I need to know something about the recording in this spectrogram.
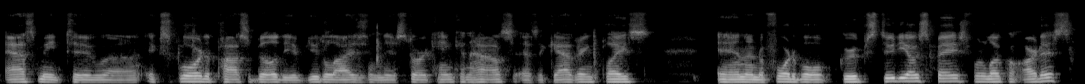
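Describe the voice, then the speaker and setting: An older man from the Netherlands, reading a prepared statement at public comment over a video call, measured, with frequent ums and uhs. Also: medium pitch, mellow. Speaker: resident speaking at public comment.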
